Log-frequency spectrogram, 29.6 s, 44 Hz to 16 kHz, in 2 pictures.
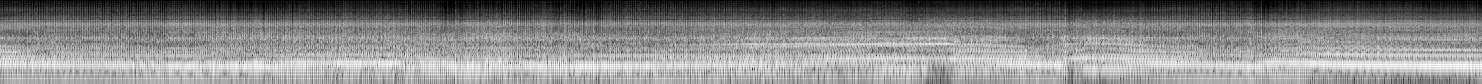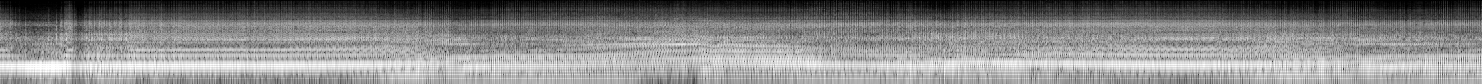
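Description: BMW HP2 Sport's 1170 cc boxer twin at full throttle on track, the engine note climbing through the revs and dropping back several times as the rider accelerates, shifts and brakes for corners, with a steady rush of wind noise over it.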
